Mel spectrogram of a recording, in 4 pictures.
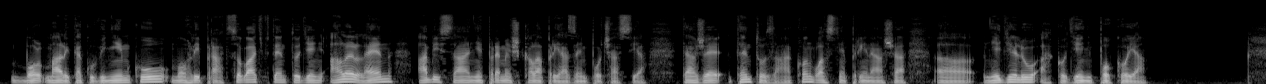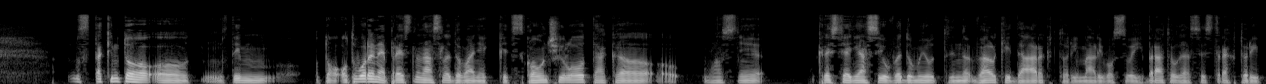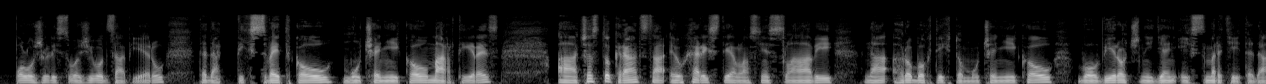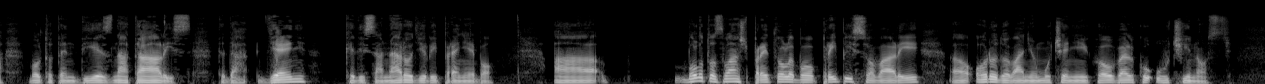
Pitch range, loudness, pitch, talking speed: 85-100 Hz, -23 LUFS, 90 Hz, 120 wpm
